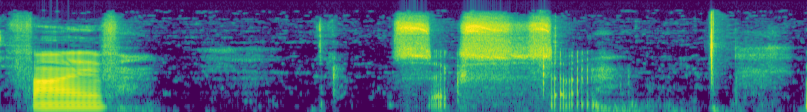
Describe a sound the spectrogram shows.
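Playing cards riffle and flick softly in hands.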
